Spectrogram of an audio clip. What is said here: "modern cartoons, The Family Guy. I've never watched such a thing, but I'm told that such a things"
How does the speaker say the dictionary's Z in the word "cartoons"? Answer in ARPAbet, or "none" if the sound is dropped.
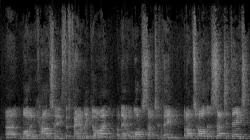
Z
